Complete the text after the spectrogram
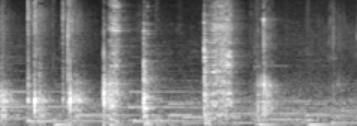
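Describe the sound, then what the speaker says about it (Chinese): Kitchen knife slicing garlic and ginger on a cutting board in a restaurant kitchen, several sharp chopping knocks at an irregular pace amid faint background clatter, no talking. "大蒜切片，生姜也切片。"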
